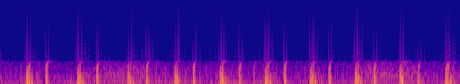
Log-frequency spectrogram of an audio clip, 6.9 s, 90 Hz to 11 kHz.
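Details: Real recorded heartbeat at a medium rate, steady, regular, deep thumping lub-dub at about 85 beats a minute with no extra noises: normal heartbeat.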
